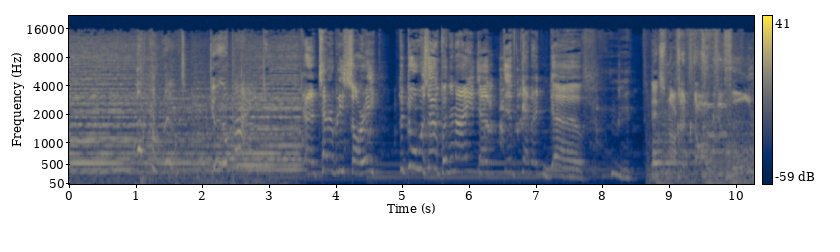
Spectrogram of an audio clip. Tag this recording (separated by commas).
Musical instrument, Music, Violin, Speech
